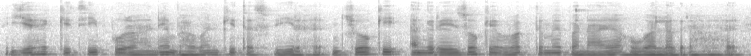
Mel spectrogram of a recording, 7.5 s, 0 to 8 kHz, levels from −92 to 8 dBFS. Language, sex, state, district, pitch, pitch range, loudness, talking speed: Hindi, male, Chhattisgarh, Korba, 95 Hz, 90-100 Hz, -37 LUFS, 145 wpm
